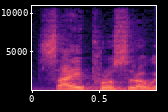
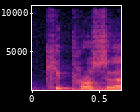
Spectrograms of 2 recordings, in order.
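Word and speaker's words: Cyprus: 그래서 C저라고 발음을 하고 그다음에 지중해에 있는 섬도 사이프러스라고 해서 섬 이름도 사이프러스라고 하고 그런데 문제는 라틴어식으로 발음하면 라틴어 이게 원래 라틴어니까 로마의 언어 라틴어는 C가 K로 발음이 돼요. 그래서 카이사르가 되고 키프로스가 되는 거예요.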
